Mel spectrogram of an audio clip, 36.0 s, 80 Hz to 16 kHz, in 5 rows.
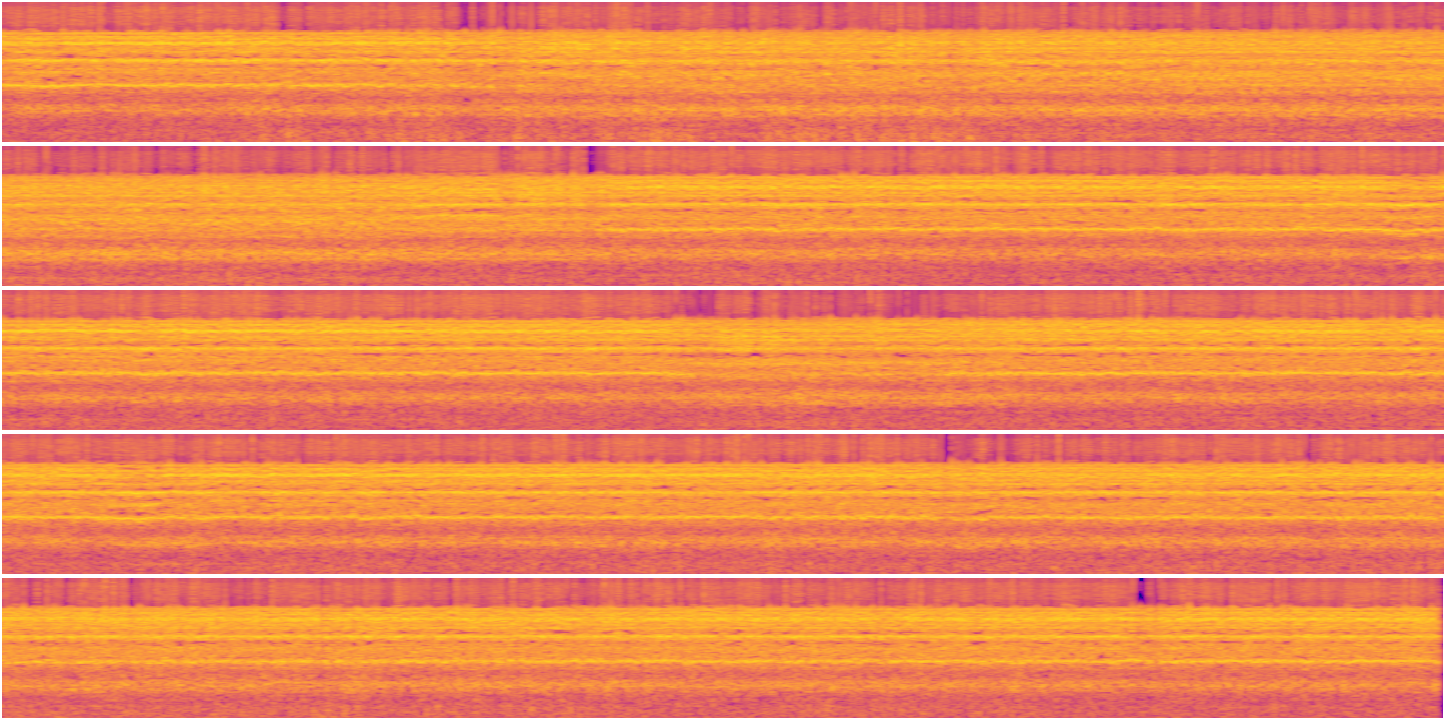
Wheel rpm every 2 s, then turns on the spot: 230, 220, 220, 210, 220, 230, 230, 230, 230, 230, 230, 230, 230, 230, 230, 230, 240, 230.
none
